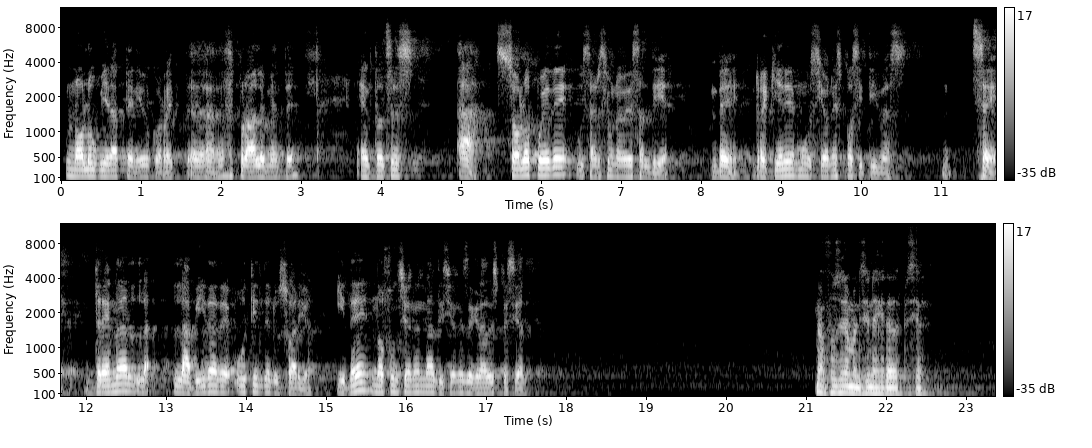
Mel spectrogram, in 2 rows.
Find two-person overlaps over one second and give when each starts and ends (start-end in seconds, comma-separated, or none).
none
